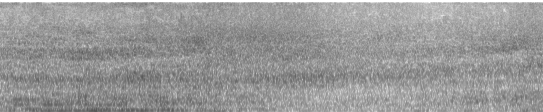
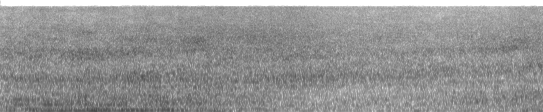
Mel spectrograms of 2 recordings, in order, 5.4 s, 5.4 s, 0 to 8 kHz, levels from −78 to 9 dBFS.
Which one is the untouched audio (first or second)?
first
